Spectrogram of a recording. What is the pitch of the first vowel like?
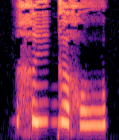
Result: high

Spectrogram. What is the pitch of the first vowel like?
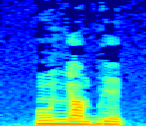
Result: low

